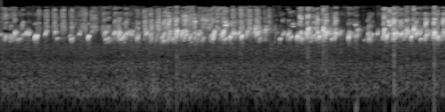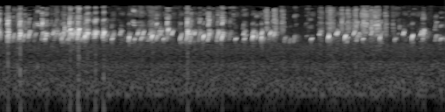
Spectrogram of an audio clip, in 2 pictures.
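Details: Dense goldfinch chorus of overlapping, bright twittering and buzzy chirps, continuous throughout; used to stimulate goldfinches to sing and mate.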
